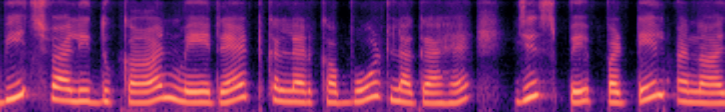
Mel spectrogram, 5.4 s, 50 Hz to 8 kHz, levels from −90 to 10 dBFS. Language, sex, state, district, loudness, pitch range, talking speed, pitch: Hindi, female, Chhattisgarh, Raipur, -14 LUFS, 240-315 Hz, 145 wpm, 255 Hz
